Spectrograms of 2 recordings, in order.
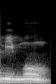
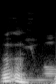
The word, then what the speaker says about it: Mimo: Mimo, kok bacanya Mimu. Mimo ya.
